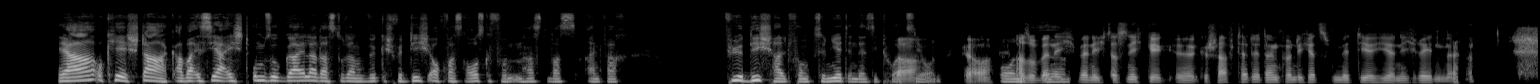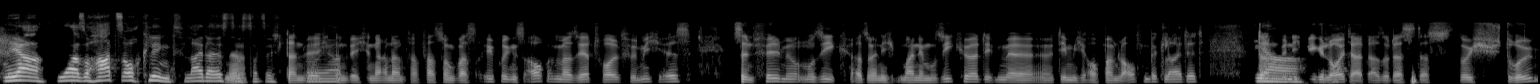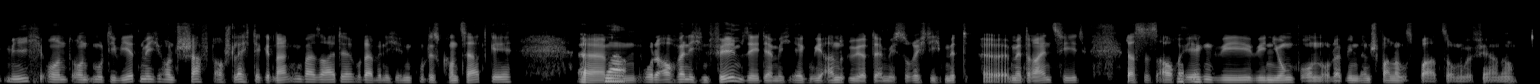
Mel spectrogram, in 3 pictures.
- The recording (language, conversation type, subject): German, podcast, Wie gehst du mit Stress im Alltag um?
- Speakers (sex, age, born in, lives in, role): male, 25-29, Germany, Germany, host; male, 65-69, Germany, Germany, guest
- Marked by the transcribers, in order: none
